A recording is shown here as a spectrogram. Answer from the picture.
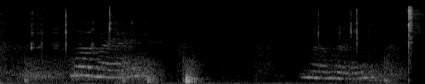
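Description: An aluminium drink can being handled, its ring pull fingered, with one sharp click about two seconds in, while a man makes short wordless vocal sounds twice.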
